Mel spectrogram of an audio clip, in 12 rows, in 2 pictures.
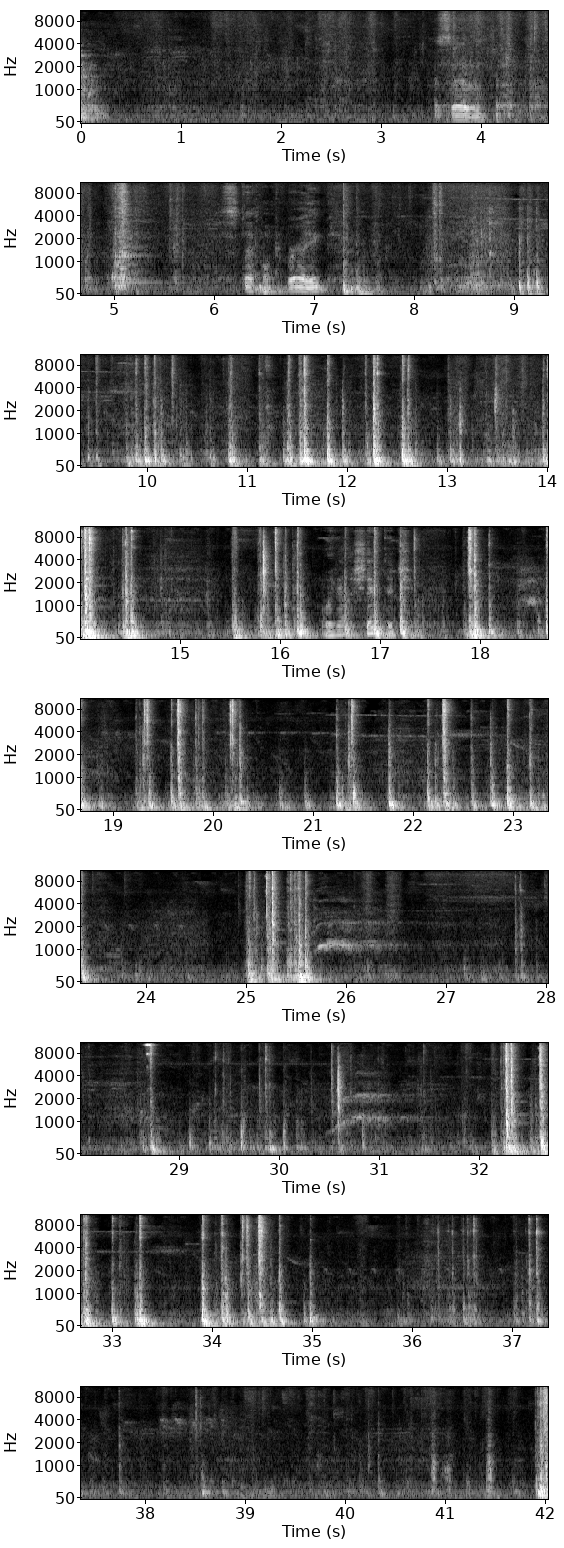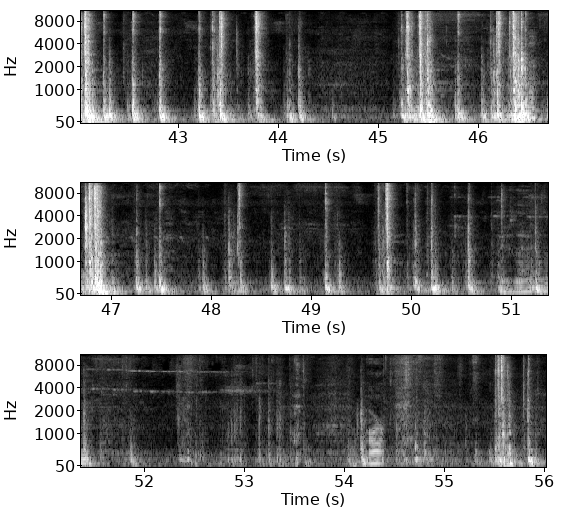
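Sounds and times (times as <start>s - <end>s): gear shifter clunks and clicks: 7.2s - 23.9s, 24.9s - 25.9s, 27.2s - 39.2s, 39.8s - 56.0s.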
